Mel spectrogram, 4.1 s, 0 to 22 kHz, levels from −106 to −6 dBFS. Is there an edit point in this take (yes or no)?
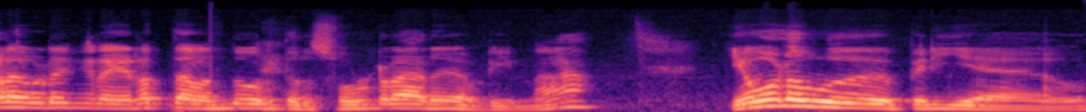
no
